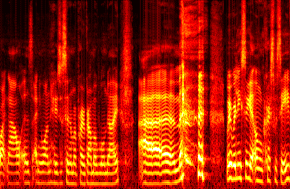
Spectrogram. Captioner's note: chuckles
